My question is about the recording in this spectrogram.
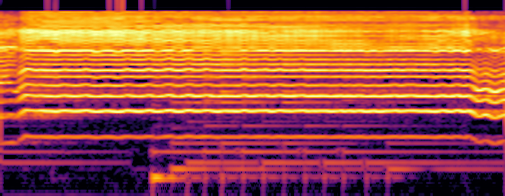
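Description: A boy's voice singing a flamenco fandango through a microphone, holding one long high note that breaks into a wavering melisma near the end. Flamenco guitar notes sound underneath from about a second and a half in.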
